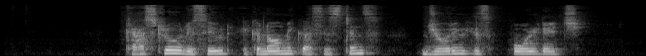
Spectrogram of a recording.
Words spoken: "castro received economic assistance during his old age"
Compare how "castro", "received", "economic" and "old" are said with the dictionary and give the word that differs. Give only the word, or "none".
none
